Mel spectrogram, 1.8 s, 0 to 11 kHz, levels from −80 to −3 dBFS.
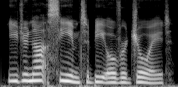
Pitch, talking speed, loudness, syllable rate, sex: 195 Hz, 235 wpm, -15 LUFS, 5.5 syllables/s, female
